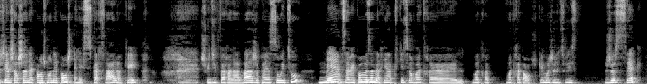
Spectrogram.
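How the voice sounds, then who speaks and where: A woman's voice: on the high side, a little mellow. Young acadian woman doing a makeup tutorial, sick and scratchy-throated, chatty, talks right to viewers. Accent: Acadian French. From Canada. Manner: chatty, addresses viewers and live commenters. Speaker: makeup demonstrator.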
